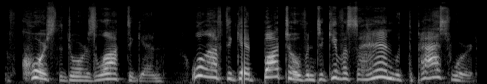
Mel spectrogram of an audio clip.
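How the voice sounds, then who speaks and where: A woman's voice: on the high side, very animated, a little fast, a bit bright, breathy edge, full character voice. A woman voicing an eager, chirpy little robot guide. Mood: upbeat. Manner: upbeat, instructive. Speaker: game guide. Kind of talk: 1990s educational game voice acting.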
